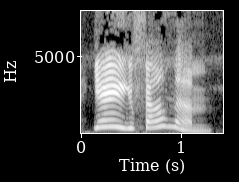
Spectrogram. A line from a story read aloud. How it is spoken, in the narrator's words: Edwin cried out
